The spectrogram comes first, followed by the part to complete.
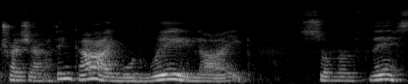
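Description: This is an unforced reading voice. It carries the text along.

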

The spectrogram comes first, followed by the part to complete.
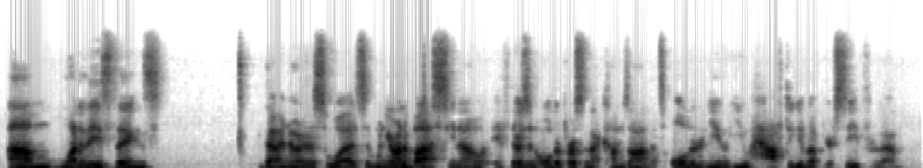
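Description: Talking at a fairly quick pace with an American accent, a man shows ordinary pitch variation and big swings in loudness. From United States. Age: 20s. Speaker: English teacher presenting a webinar. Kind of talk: webinar presentation and Q&A. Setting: online webinar. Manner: casual, with many fillers.

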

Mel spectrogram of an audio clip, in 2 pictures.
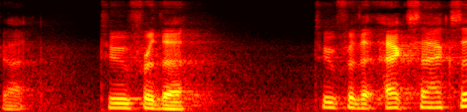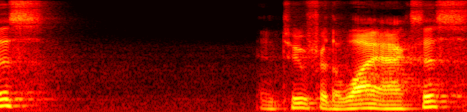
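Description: Speaking at a very slow pace, a man has lively intonation and a bright, sharp tone. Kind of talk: tutorial. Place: home room. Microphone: phone near.

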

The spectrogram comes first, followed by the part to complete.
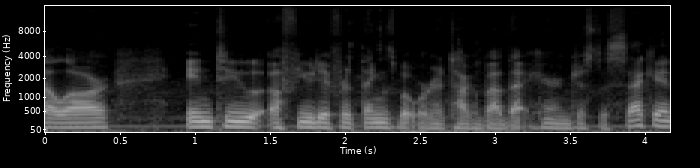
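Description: Dark and mellow in tone, the man's voice sits at a fairly low pitch with ordinary pitch variation. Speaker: product reviewer. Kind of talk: tutorial. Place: home room. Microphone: phone near.

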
